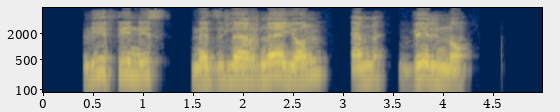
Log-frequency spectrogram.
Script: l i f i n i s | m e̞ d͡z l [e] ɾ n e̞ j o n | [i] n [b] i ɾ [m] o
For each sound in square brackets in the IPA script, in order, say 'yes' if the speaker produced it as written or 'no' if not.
yes, no, no, no

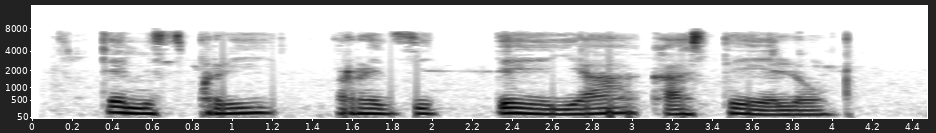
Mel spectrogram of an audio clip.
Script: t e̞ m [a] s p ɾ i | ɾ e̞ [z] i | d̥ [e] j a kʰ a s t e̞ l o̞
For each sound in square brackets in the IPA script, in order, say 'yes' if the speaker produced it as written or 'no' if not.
no, yes, yes

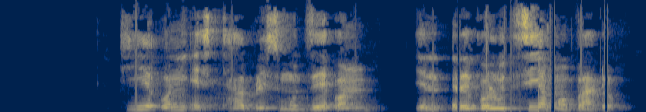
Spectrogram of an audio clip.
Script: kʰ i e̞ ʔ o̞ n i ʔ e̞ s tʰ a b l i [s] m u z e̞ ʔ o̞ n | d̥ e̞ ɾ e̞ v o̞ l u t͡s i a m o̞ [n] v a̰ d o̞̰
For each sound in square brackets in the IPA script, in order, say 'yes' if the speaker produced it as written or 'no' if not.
yes, no

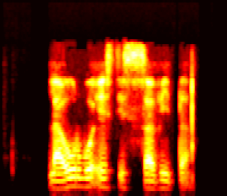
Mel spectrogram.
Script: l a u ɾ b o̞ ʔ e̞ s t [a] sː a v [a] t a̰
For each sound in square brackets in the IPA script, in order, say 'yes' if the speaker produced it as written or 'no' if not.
no, no

